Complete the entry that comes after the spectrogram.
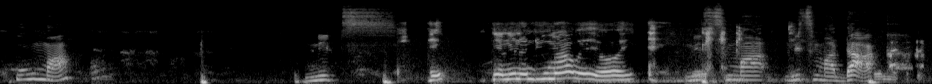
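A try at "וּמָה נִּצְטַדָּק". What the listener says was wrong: Well done. Very nicely done.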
